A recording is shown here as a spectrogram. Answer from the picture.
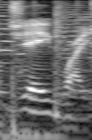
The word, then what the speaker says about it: Jai: But anyway, So Tyson, Michael Jai White, how you say it? Jai White? – Michael J. White. – J. White, okay. – Yeah, it's weird how it's spelled, but it's just.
